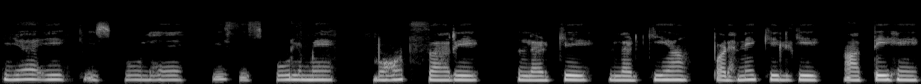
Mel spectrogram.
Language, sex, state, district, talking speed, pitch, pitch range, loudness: Hindi, female, Bihar, Lakhisarai, 100 wpm, 210 Hz, 200-210 Hz, -22 LUFS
